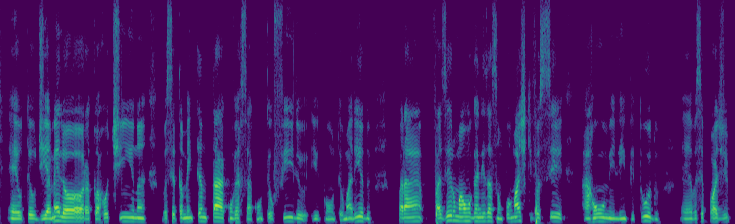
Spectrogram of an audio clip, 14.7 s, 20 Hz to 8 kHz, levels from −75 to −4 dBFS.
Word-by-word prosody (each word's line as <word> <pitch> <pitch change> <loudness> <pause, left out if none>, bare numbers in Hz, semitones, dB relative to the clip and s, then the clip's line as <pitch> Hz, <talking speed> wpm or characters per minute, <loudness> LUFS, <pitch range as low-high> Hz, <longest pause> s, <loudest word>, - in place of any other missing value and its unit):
eh, 115 -1 +2
o 110 - -1
teu 120 0 -1
dia 115 +3 +2
melhor, 135 - +6
a - - -1
tua - - -1
rotina, 130 -1 -1 0.3
você - - -6
também 255 +1 0
tentar 140 - +4
conversar 120 -3 -4
com 215 +1 -9
o - - -7
teu - - -7
filho 265 - -4
e 110 -2 -8
com 230 - -7
o 205 - -9
teu - - -8
marido 235 +1 -1 0.5
para 135 +2 +2 0.2
fazer 155 +7 +1
uma 145 -3 +4
organização. 145 - 0
Por 125 -7 -6
mais 145 +2 +3
que - - -18
você 135 0 -3 0.4
arrume 135 - +1
e - - -1
limpe 220 - -3
tudo, 155 +7 -1 0.4
eh, 110 0 -5
você 115 +1 -8
pode, 110 - -3
135 Hz, 145 wpm, -23 LUFS, 120-200 Hz, 0.5 s, melhor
